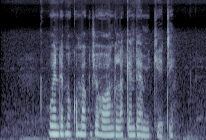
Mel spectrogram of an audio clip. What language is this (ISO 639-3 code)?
luo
